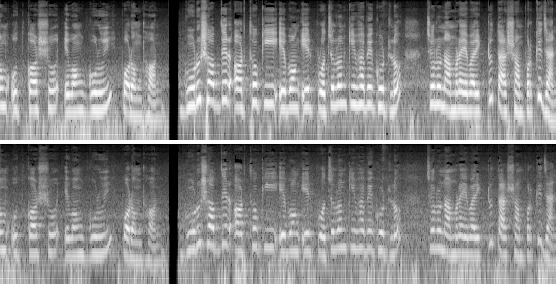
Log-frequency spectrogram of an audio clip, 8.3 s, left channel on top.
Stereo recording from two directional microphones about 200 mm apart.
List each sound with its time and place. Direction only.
0.0 s speech: 15° left (ahead or behind)
2.8 s speech: 30° left (ahead or behind)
